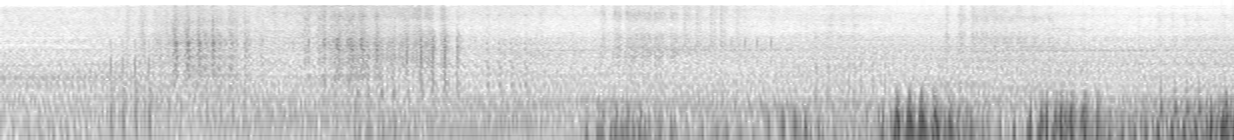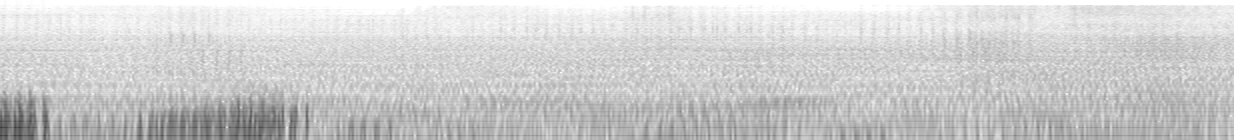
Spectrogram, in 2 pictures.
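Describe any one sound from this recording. A firecracker fuse fizzles and hisses.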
